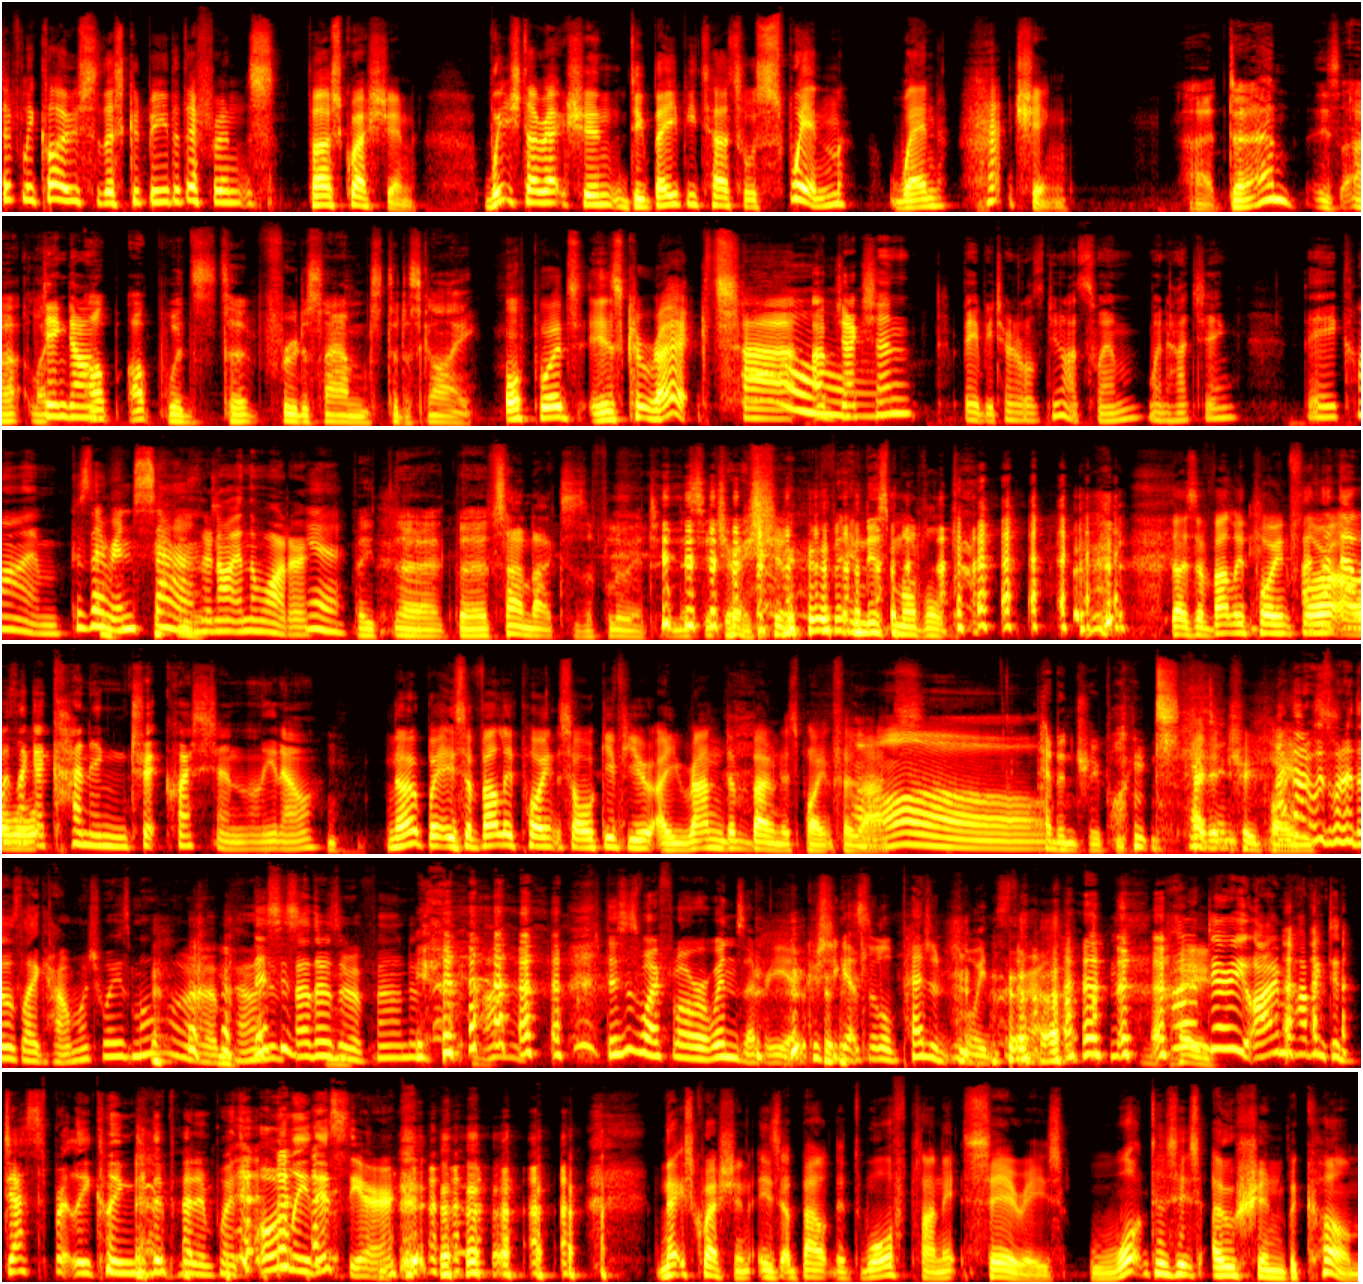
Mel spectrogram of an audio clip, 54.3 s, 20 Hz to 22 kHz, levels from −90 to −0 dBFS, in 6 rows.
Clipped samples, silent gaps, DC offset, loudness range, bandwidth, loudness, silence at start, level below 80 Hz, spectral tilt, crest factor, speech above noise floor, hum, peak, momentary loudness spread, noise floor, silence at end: under 0.1%; none; under 0.1%; 5 LU; 17 kHz; -17 LUFS; 0 s; -62 dBFS; -4.5 dB/octave; 16 dB; 50 dB; none; 0 dBFS; 12 LU; -67 dBFS; 0 s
